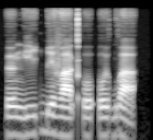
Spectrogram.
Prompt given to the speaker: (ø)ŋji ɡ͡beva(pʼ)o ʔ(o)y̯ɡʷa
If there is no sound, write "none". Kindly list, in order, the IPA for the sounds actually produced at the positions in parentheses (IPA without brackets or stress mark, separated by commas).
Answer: ø, kʼ, o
